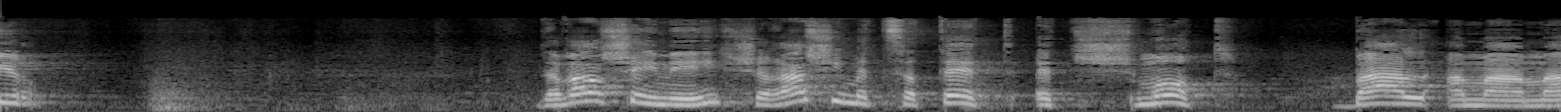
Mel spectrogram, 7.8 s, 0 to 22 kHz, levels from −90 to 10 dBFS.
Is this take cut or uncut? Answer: uncut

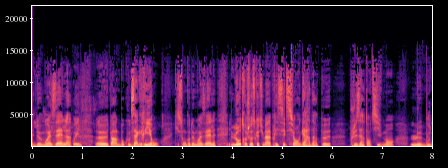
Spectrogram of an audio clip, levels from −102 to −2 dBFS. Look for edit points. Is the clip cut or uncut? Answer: cut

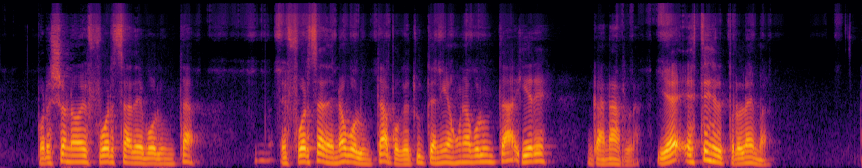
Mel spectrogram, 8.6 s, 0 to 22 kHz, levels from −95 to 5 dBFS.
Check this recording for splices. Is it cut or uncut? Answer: cut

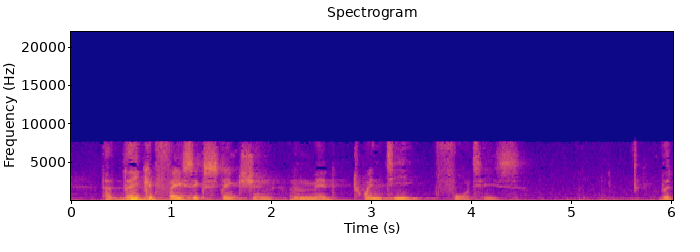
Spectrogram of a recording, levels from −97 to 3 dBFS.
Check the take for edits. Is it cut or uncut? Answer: cut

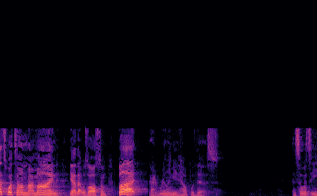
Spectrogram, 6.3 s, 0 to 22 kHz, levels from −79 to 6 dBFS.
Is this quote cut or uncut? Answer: cut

